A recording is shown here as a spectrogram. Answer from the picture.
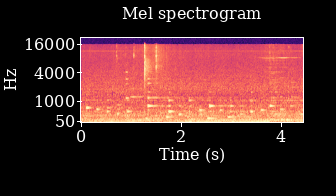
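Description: Quiet background music of short, separate plucked notes at changing pitches.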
